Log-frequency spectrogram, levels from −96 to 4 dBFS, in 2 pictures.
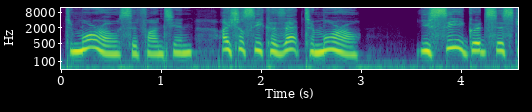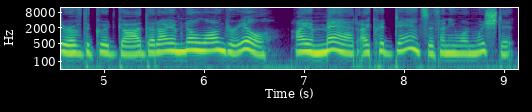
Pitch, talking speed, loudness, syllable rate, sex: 235 Hz, 230 wpm, -16 LUFS, 5.7 syllables/s, female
